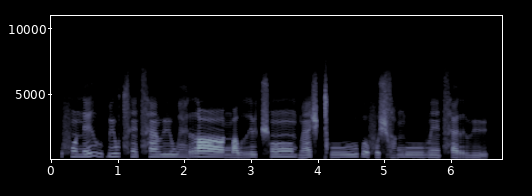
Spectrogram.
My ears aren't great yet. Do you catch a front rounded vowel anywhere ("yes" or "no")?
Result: yes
